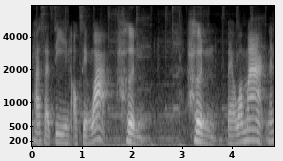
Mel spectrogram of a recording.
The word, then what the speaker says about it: 很: ว่า มาก ใน ภาษา จีน ออก เสียง ว่า เหิ่น เห่น แปล ว่า มาก นั่น เอง ค่ะ ที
